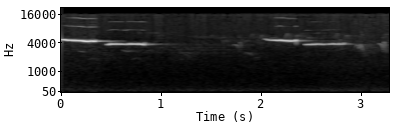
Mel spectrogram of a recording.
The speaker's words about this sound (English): My footsteps clamoring on the uneven ground, a breeze sweeping through the fir needles, a chickadee calling in the distance.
